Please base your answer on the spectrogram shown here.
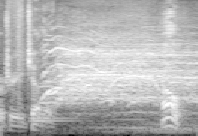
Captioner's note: screams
